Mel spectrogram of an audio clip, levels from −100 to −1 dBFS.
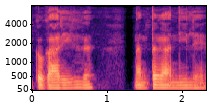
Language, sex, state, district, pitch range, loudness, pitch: Wancho, male, Arunachal Pradesh, Longding, 100-105 Hz, -20 LUFS, 105 Hz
